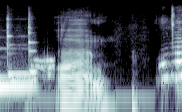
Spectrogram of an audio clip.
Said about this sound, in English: I'm getting a FaceTime phone call. I'd like to apologize for that.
